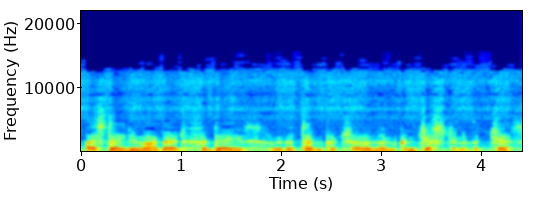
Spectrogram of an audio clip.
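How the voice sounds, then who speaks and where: An actor playing a grown man who recalls his boyhood in a wistful, measured first-person radio drama narration, with a gravelly voice. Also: animated, a little mellow, far from the mic, full character voice. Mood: wistful recollection. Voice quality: deep, gravelly. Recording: noisy old radio broadcast recording.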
